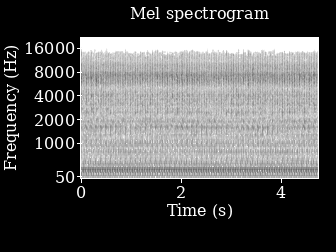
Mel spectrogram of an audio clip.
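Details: 1968 Detroit 3-53T two-stroke diesel after total overhaul, for an Ingersoll Rand 375 cfm compressor, cold start now lukewarm: loud, steady drone with even fast beat, no knocks or misses; normal running, good oil pressure, no leaks.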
